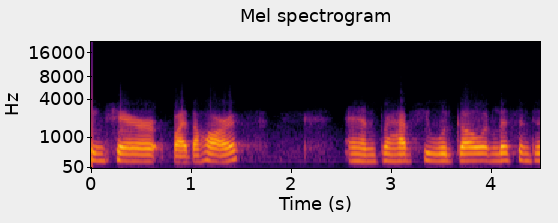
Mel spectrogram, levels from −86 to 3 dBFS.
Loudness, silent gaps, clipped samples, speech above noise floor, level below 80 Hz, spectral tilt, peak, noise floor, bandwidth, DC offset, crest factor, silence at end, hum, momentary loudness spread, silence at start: -19 LUFS; none; under 0.1%; 36 dB; -68 dBFS; -10.5 dB/octave; -4 dBFS; -54 dBFS; 3.3 kHz; under 0.1%; 16 dB; 0 s; none; 8 LU; 0 s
